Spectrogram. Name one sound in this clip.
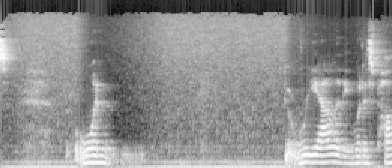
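A middle-aged woman speaks calmly and haltingly, close by.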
